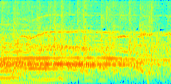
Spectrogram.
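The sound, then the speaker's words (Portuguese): A crowd claps and cheers in a steady, dense roar of noise, with sustained whoops and shouted tones riding on top throughout the short burst. “Faz barulho pra Clecinha!”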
